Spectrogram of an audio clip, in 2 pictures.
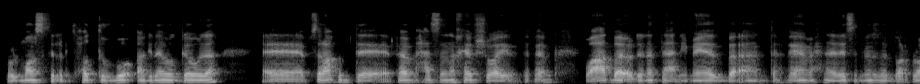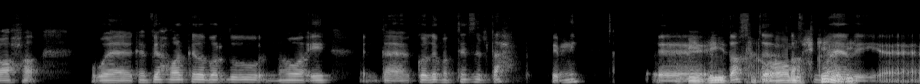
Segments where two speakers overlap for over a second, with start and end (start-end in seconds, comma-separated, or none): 15.9-17.8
